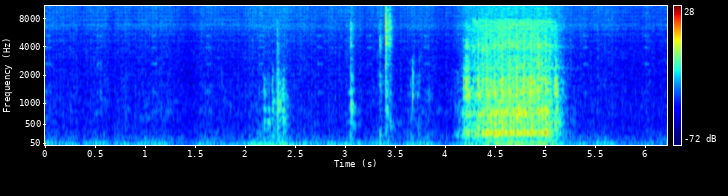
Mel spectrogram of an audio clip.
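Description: Domestic electric sewing machine running in one short burst of about a second, after a few light clicks. The stitching stalls because the bobbin thread has run out.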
